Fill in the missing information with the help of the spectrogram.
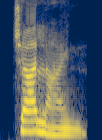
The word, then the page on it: choline: Indian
